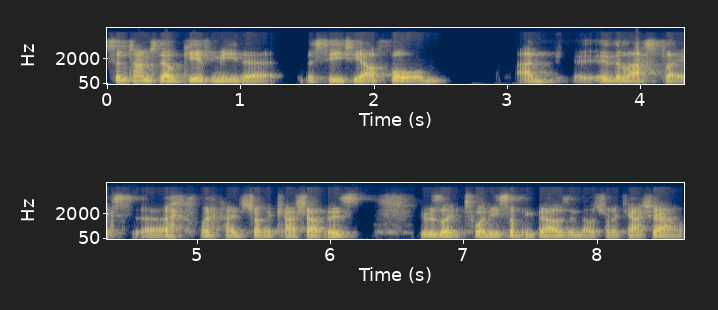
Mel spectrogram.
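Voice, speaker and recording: A man with a British accent, fairly low in pitch, at a fairly quick pace with fairly even intonation over a quiet background. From UK. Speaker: card counter. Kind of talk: casual chat.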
